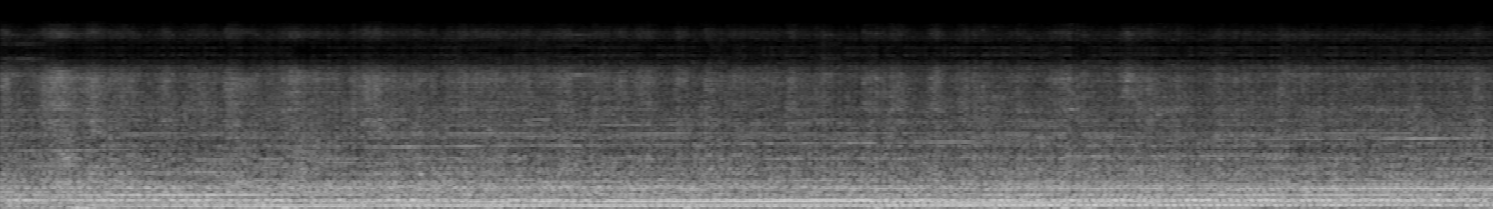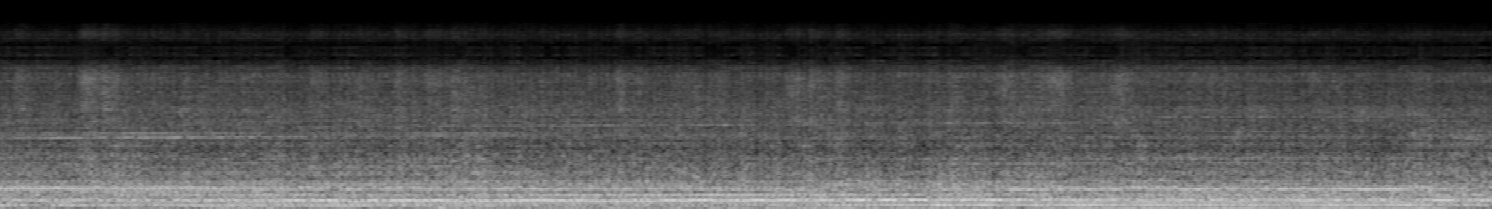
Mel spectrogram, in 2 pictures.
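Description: Diesel railcar heard from inside the passenger cabin while running along the line: a steady engine drone with the noise of the wheels on the rails.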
